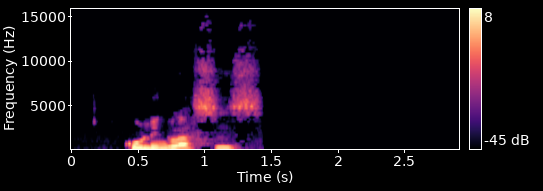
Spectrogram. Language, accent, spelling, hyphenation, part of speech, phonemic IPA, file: English, Received Pronunciation, cooling glasses, cool‧ing glass‧es, noun, /ˈkuːlɪŋ ˈɡlɑːsɪz/, En-uk-cooling glasses.flac
- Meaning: Sunglasses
